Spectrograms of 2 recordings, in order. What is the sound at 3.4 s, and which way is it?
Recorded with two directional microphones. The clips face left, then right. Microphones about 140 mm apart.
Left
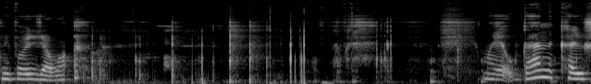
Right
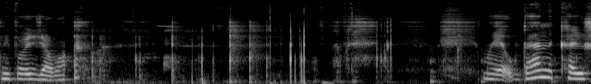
Dog, 15° right (ahead or behind).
